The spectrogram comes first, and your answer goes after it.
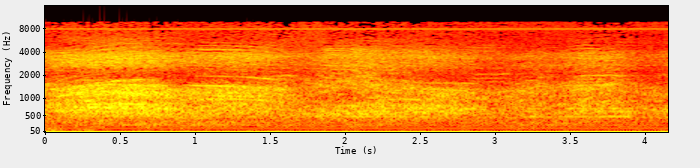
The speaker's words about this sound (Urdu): چلے جی، بلند ترین صلوات. اور جو تھکے ہوئے ہیں بلند تر صلوات.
